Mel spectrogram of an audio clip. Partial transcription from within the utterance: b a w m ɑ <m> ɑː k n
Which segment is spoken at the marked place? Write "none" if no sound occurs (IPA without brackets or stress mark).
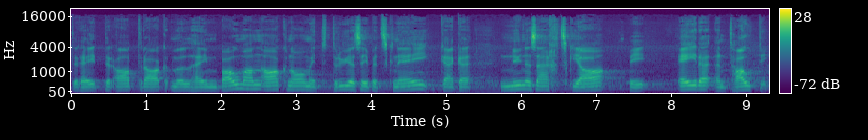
n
